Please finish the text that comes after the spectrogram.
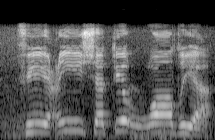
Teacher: تا کے نیچے تنوین اور اس کے بعد را، تو تنوین کی آواز ختم ہو گئی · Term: ادغام تام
